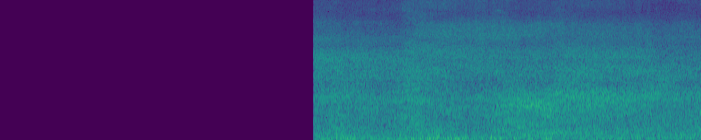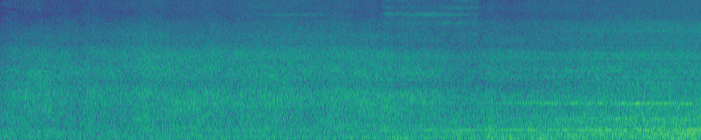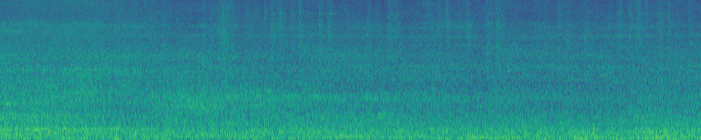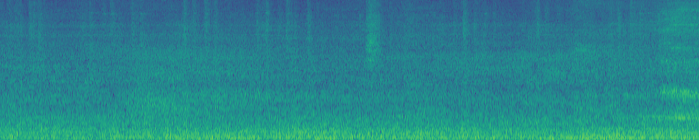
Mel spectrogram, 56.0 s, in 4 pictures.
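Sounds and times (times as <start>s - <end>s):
freight train passing: 6.3s - 56.0s.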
